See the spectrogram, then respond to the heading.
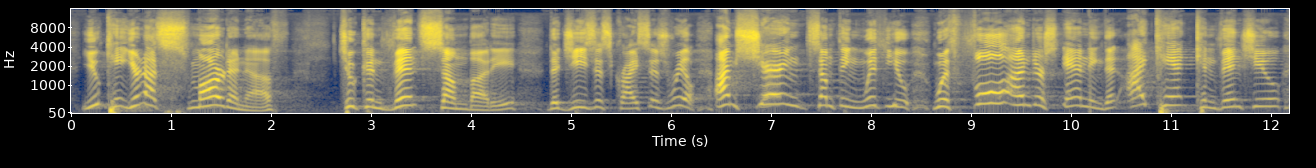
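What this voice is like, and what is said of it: Raised, excited preaching voice. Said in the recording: “I get excited. I'm like, my voice is elevating.”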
